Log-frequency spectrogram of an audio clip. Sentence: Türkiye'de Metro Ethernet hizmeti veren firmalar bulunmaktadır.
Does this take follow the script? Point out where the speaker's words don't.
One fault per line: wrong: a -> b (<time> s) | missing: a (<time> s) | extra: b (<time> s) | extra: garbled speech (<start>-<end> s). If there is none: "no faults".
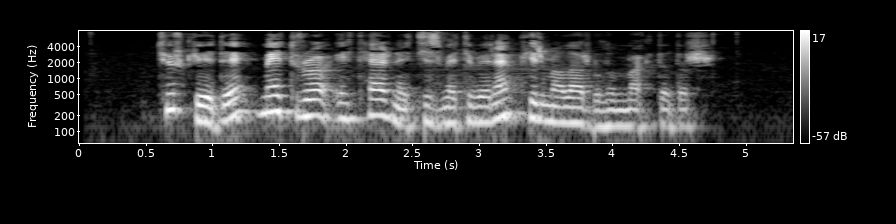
no faults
